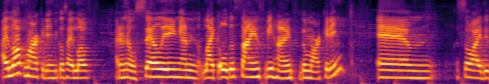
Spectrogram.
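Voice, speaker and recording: Ordinary pitch variation accompanies a moderate pace. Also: woman. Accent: Colombian. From Colombia. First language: Spanish. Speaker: chef and food influencer. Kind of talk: interview. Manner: halting, with many fillers and repetitions.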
